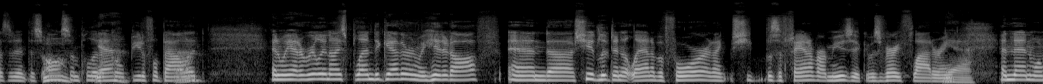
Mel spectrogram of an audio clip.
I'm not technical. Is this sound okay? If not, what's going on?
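Yes, nothing wrong can be heard anywhere in this sound, so there's nothing to fix.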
